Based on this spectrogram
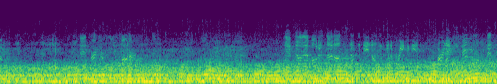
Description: Motor boat traveling in water with human speech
